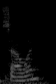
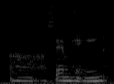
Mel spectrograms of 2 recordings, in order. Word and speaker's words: Samhain: So if you celebrate Samhain, Samhain, for us non-Celtic speakers, it's spelt Samhain.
